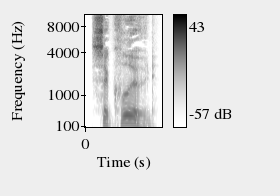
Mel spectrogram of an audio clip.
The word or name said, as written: seclude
